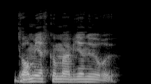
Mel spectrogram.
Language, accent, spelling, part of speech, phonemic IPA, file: French, France, dormir comme un bienheureux, verb, /dɔʁ.miʁ kɔm œ̃ bjɛ̃.nø.ʁø/, LL-Q150 (fra)-dormir comme un bienheureux.wav
- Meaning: to sleep like a baby, to sleep the sleep of the just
